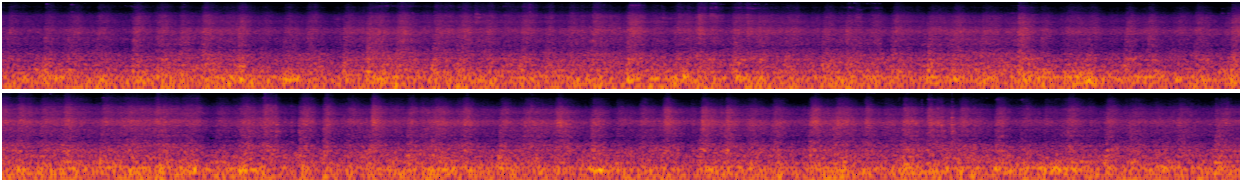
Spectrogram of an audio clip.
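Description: Passenger train running, heard from aboard a coach: a steady rumble of the wheels with clickety-clack over the rail joints.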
